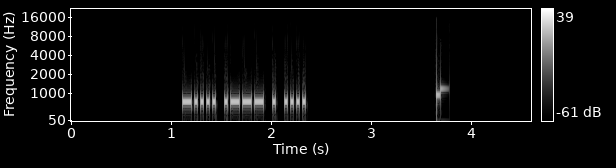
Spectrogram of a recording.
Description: Morse code, heard as a keyed tone, about 40 wpm, 700 Hz. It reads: 6JEH
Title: Four Challenging Letter-Number Combinations 40wpm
